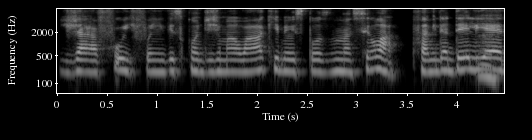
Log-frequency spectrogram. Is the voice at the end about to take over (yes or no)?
no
